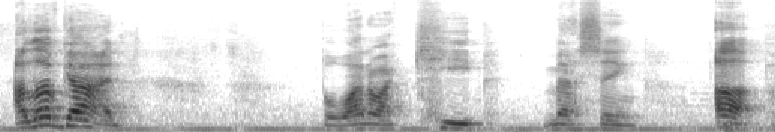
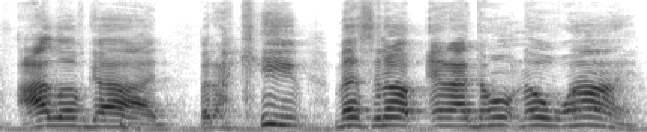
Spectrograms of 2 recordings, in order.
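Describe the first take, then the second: First: Said in the usual way. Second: Louder, slower, pressing each word; emphatic loud restatement. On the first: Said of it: "states the week's question". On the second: Shown as a demonstration. Pastor repeating the week's question, louder and slower. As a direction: say it like a real confession you mean. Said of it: "repeats question with more force".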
